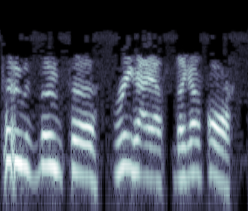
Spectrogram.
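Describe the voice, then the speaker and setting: A man's voice: extremely high pitch, moderate pace, dry recording, soft background music. A man working as a fireground officer, speaking in emergency radio traffic through a handheld two-way radio. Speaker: firefighter, fireground division officer. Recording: muffled lo-fi two-way fire radio.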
